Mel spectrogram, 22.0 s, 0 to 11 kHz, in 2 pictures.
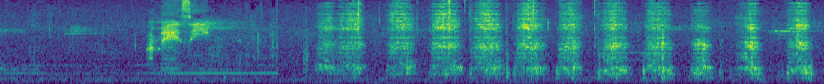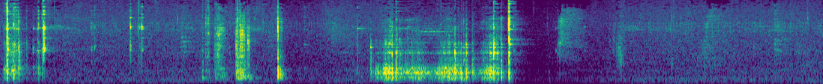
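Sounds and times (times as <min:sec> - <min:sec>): meat grinder grinding candy: 0:04.3 - 0:10.9.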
